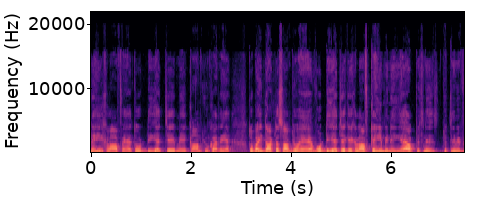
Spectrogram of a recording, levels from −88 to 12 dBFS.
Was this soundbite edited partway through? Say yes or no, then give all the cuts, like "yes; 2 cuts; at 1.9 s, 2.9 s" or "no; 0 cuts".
no; 0 cuts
